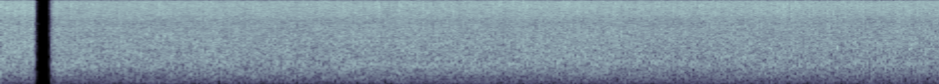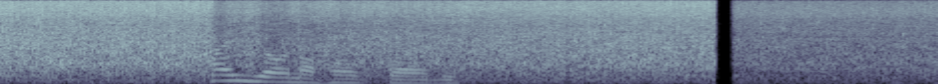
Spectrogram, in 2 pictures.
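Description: A stream rushes and splashes over rocks close by.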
